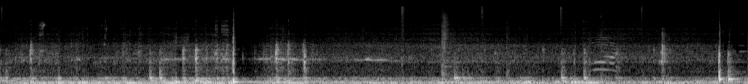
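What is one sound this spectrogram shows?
Waves rush and splash against a sailboat's hull.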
